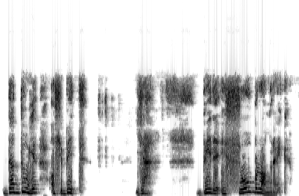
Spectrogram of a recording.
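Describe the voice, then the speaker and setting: A preacher giving an earnest devotional talk, slowing down to stress key phrases. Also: mid-range voice, sing-song, bright, forceful tone, husky. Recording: dull lo-fi recording.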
